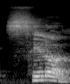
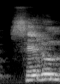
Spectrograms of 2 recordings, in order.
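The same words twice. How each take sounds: First: সেলন ending in an open "lon"; correct pronunciation. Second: সেলুন ending in a long "oon"; wrong pronunciation. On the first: Teacher gives students the right form, carefully pronounced সেলন, "se-lon". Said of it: "এর উচ্চারণ হচ্ছে". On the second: Teacher warns students off the usual form, mispronounced সেলুন as "se-loon". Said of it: "এর উচ্চারণটা কিন্তু সেলুন নয়". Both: Shown as a demonstration.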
